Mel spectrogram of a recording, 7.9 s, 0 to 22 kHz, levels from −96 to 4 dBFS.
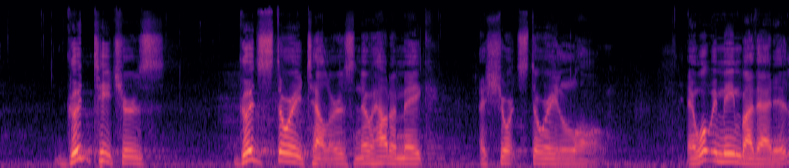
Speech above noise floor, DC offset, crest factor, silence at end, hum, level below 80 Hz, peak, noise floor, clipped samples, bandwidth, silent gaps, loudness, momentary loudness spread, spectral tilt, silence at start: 30 dB; under 0.1%; 20 dB; 0 s; none; -64 dBFS; -14 dBFS; -61 dBFS; under 0.1%; 17.5 kHz; none; -32 LUFS; 16 LU; -5.5 dB/octave; 0.55 s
